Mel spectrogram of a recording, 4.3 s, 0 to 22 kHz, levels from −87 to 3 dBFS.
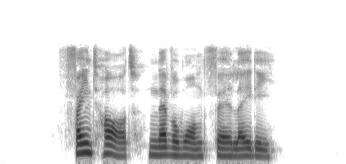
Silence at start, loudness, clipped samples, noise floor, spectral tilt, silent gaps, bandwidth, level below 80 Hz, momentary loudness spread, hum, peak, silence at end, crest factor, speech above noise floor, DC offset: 0.85 s; -21 LUFS; under 0.1%; -85 dBFS; -6.5 dB/octave; none; 8.2 kHz; -64 dBFS; 10 LU; none; -4 dBFS; 0.95 s; 20 dB; 65 dB; under 0.1%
